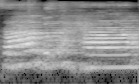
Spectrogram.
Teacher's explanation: Pengucapan huruf h itu di tengah tenggorokan.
